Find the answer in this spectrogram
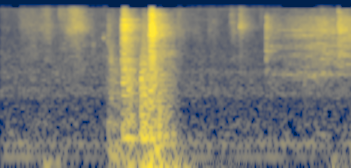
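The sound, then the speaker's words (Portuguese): An office door swings shut with a single solid thud, preceded by a brief creak and handle rattle, then a low rumbling settle. “É, deixa eu fechar aqui a porta.”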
